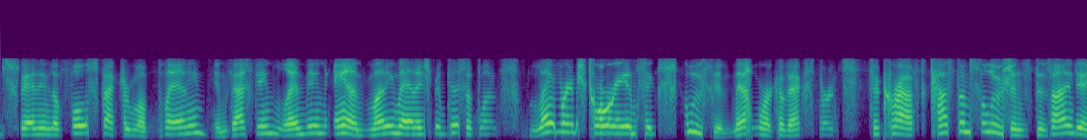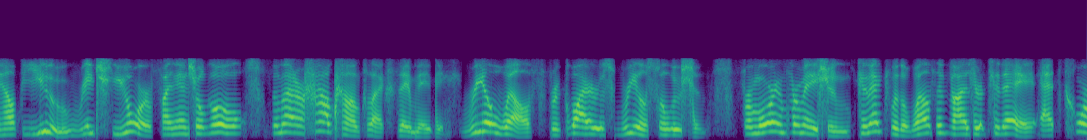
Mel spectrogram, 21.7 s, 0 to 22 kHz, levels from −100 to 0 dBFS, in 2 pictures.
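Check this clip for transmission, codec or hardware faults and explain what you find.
The speech runs through an LPC-10 vocoder for its full length, with heavy damage.

LPC-10 vocoder, throughout: each frame drives a ten-pole vocal tract filter with either a buzz pulse train or noise, never a mix. The speech becomes a mechanical robot voice with misjudged buzz or hiss, at a rate that fits 2.4 kbit/s. A spectrogram shows rigid comb-like harmonics, abrupt switches to flat noise, and nothing above 3.8 kHz.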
